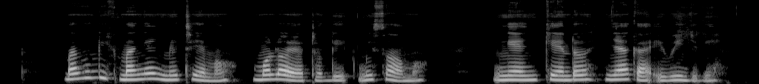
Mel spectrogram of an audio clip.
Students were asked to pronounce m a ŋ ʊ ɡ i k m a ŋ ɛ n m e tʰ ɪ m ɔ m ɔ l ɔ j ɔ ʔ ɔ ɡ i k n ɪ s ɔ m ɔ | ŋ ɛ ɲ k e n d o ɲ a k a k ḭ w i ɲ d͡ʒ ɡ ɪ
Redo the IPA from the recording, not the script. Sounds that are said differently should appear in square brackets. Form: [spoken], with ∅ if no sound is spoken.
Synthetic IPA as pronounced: m a [ɡ] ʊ ɡ i k m a ŋ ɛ [ɲ] m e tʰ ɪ m ɔ m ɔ l ɔ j ɔ [t] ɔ ɡ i k [m] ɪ s ɔ m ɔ | ŋ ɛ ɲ k e n d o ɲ a k a [ʔ] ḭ w i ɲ d͡ʒ ɡ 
